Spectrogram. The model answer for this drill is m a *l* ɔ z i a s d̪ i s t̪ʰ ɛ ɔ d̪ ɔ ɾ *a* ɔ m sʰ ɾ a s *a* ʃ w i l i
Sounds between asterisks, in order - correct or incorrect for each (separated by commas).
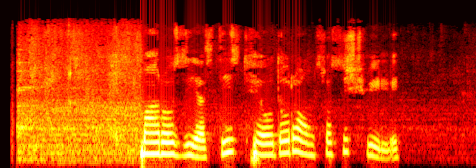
incorrect, correct, incorrect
